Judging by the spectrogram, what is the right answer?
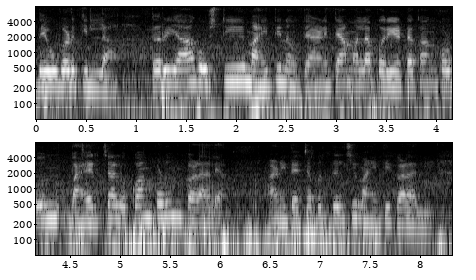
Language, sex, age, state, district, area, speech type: Marathi, female, 45-60, Maharashtra, Thane, rural, spontaneous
